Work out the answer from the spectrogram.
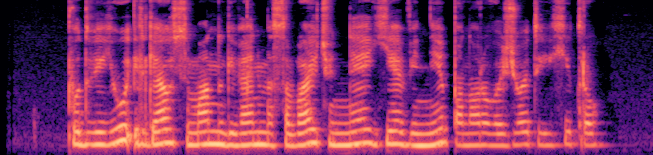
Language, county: Lithuanian, Vilnius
